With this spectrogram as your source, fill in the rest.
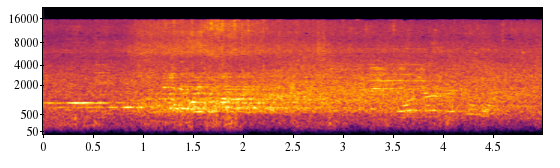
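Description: A fire engine siren wails as it approaches.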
